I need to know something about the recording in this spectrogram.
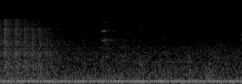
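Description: Quiet room tone: a steady low hum, with a couple of faint small ticks about a second in.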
